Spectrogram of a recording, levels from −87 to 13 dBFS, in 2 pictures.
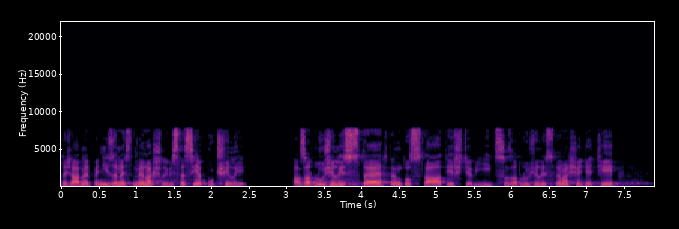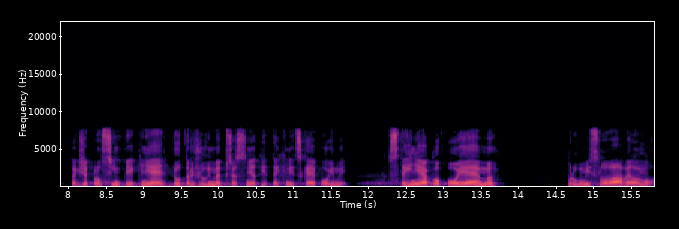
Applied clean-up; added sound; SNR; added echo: neural mask model Resemble Enhance denoiser.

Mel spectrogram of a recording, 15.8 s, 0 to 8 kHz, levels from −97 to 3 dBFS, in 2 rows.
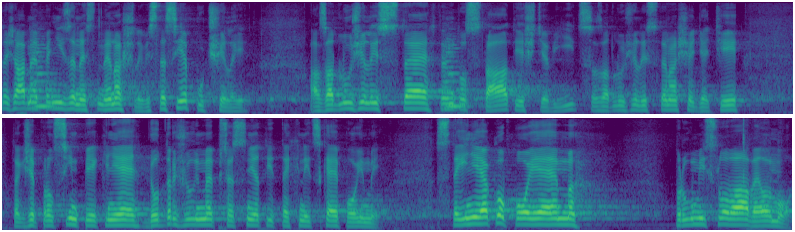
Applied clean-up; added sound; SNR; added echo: none; Bowed string instrument; 15 dB; none.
